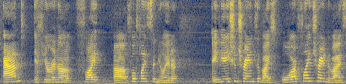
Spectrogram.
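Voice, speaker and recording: Woman with Brooklyn accent, noisy background. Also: medium pitch. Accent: Brooklyn, put on loosely and unevenly. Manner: conversational, repeats and rephrases, thinking aloud. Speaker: pilot studying aloud. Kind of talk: informal read-aloud of study questions and answers. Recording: clearly noisy ambient background.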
